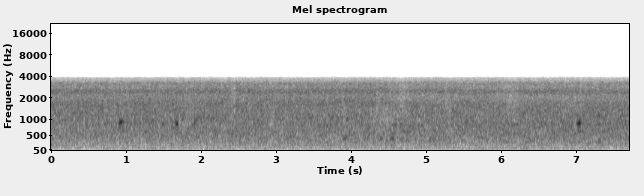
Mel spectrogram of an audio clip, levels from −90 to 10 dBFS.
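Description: Throughout, the AMR narrowband mobile codec leaves speech buzzy and synthetic, with nothing above 3.8 kHz. Unlike simple band-limiting, low-bitrate vocal-tract modelling, fitting about 7.4 kbps, causes this buzz.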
